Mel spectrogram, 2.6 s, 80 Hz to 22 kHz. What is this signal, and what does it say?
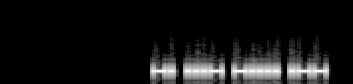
Morse code, heard as a keyed tone, about 40 wpm, 700 Hz. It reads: NV6W
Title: USA Call Signs - 4 Characters - 4x Character Spacing - 40wpm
